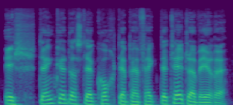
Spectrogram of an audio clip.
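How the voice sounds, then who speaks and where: A man's voice: medium pitch, expressive, measured pace, no room sound, clean studio sound, natural voice. A man reading an earnest, plain-spoken, opinionated doctor, companion to a detective, in an audiobook. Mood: earnest, speculating.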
